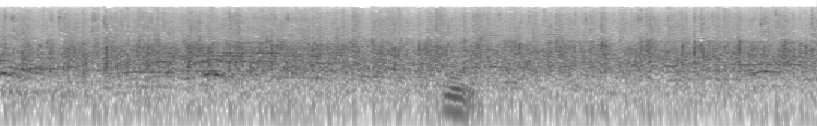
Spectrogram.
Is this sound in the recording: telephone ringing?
no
